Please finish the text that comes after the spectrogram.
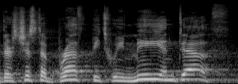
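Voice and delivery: high, anxious lament; fearful. Pretend. David fleeing Saul, fearful. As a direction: sound hunted and near death. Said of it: "David said".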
